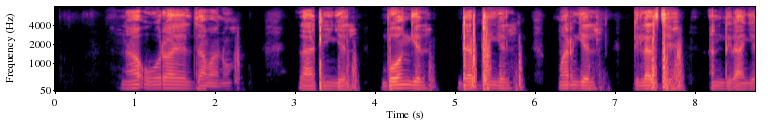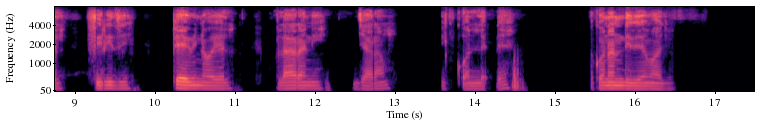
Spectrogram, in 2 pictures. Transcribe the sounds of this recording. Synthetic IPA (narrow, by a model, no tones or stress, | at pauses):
naʔuwɾajɛlzamanu | laːtiŋɡɛl | bɔŋɡɛl | daɾdiŋɡɛl | maɾŋɡɛl | ɡlasd͡ʒɛ | ʔandiɾʔa̰ŋɡɛl | fiɾizi | pɛwinɔjɛl | ʔɔlaɾani | d͡ʒaɾam | ɓikːɔ̰nlɛɗːɛ | kɔnanːdibɛmad͡ʒum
